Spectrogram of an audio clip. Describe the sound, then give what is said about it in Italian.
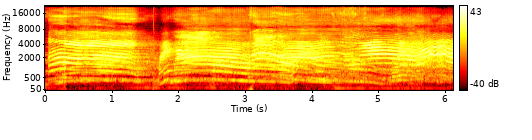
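Several cats in a palace meow loudly and continuously, their long wailing cries overlapping and rising and falling in pitch, filling the whole stretch with no pauses. “Riempire il palazzo di gatti. Detto fatto.”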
